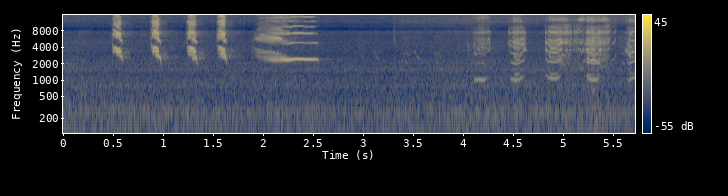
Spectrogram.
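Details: Great-tailed grackle calling: four sharp, descending harsh notes evenly spaced, then a long rising-and-falling whistled squeal, followed by a quieter series of rasping, clicking notes.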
